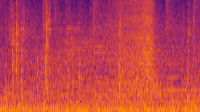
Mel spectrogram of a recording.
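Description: Soft background music, with a brief hiss of breath about halfway through as the smouldering match cord of a matchlock musket is blown on to keep it glowing.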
